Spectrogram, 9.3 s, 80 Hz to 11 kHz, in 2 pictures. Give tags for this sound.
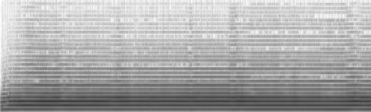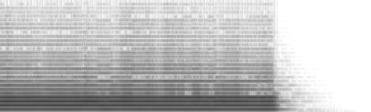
brass fsharp4 midi-note-67 midi-velocity-95 multisample single-note sustain trumpet vsco-2

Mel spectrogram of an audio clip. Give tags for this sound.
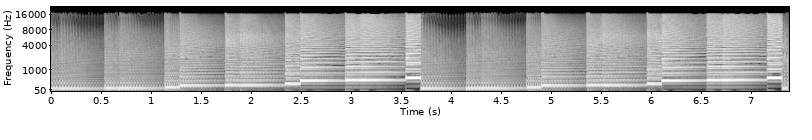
Analog Bass Drum Electronic Thicker

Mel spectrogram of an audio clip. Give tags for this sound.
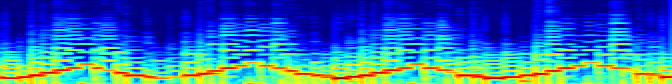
picking guitar clean sweeping sweep

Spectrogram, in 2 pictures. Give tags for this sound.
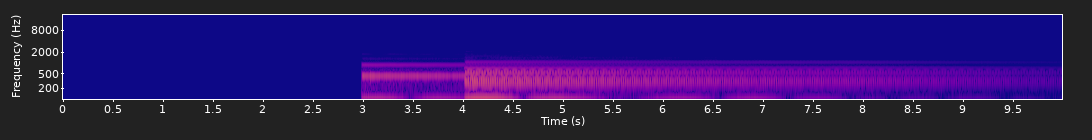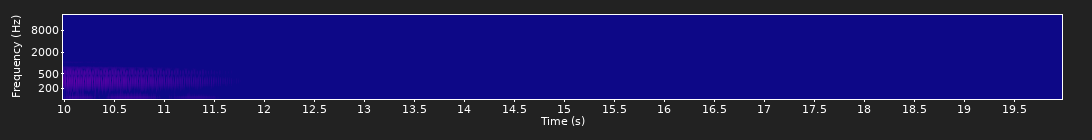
electric-piano ambient soundscape

